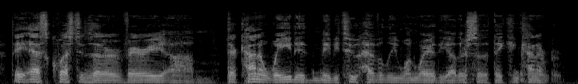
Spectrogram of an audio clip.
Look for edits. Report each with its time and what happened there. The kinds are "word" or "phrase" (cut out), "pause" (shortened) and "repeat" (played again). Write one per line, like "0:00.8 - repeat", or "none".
0:02.2 - pause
